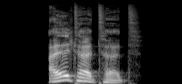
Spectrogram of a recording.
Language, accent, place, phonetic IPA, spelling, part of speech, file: German, Germany, Berlin, [ˈaltɐtət], altertet, verb, De-altertet.ogg
- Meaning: inflection of altern: 1. second-person plural preterite 2. second-person plural subjunctive II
